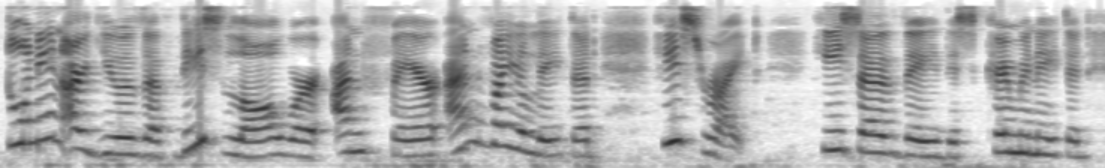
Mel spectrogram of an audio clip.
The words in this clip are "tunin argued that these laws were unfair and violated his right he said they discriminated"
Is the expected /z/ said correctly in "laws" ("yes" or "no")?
no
